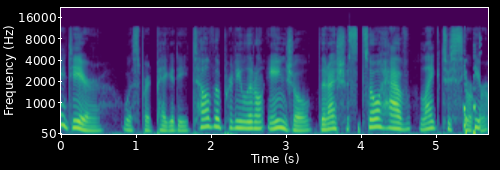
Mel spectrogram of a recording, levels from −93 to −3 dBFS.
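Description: At 3.83 to 4.08 s and again at 5.38 to 5.61 s, frames arrive out of order. Two adjacent blocks of roughly 105 ms, consistent with runs of four frames, play swapped, giving a garbled flutter. Unlike a dropout or repeat, no speech is lost or duplicated.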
